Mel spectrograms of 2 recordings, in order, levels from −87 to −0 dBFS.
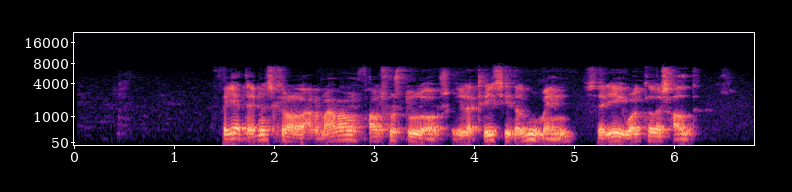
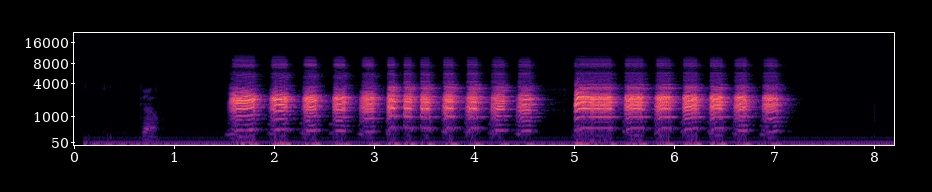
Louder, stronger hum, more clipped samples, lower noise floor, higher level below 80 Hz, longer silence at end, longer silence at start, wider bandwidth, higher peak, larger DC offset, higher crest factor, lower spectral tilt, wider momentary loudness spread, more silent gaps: first, -15 LUFS vs -23 LUFS; neither; neither; second, -60 dBFS vs -68 dBFS; about the same, -58 dBFS vs -62 dBFS; second, 0.6 s vs 1.1 s; about the same, 1.5 s vs 1.55 s; second, 7.6 kHz vs 11 kHz; first, 0 dBFS vs -8 dBFS; neither; about the same, 16 dB vs 20 dB; first, -5 dB/octave vs 1 dB/octave; about the same, 5 LU vs 7 LU; neither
